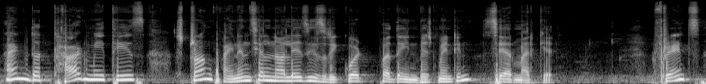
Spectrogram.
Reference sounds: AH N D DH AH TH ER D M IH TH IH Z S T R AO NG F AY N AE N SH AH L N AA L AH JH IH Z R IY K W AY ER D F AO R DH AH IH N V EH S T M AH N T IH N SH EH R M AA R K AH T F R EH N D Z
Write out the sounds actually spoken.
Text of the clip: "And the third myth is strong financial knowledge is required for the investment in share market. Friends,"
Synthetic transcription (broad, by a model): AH N D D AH T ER D M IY T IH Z S T R AO NG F AY N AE N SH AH L N AA L AH JH IH Z R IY K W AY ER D F AO R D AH IH N V EH S T M AH N T IH N S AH R M AA R K AH T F R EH N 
